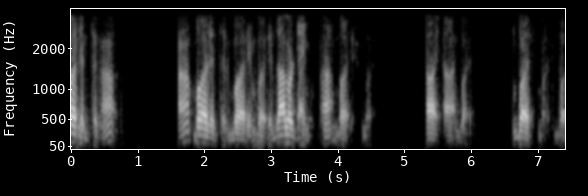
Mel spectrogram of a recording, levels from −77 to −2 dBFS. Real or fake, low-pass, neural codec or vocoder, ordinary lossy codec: real; 3.6 kHz; none; none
